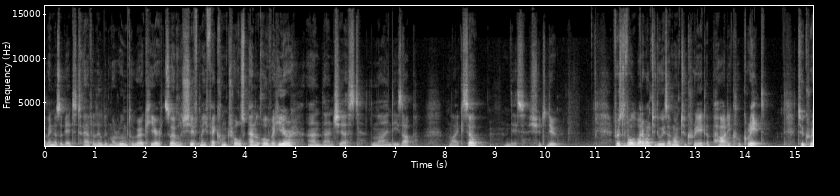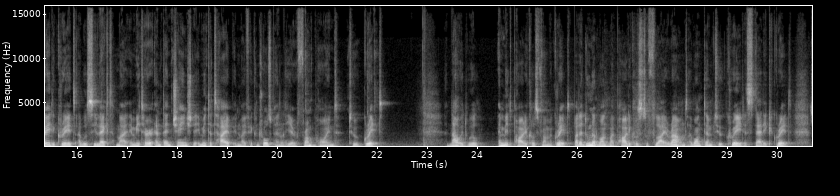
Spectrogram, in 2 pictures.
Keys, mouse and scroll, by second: 20.4-27.7 drag.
